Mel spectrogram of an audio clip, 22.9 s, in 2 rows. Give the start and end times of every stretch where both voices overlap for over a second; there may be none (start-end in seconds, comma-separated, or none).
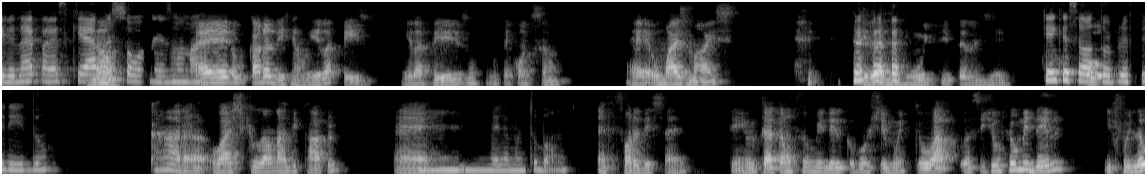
none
